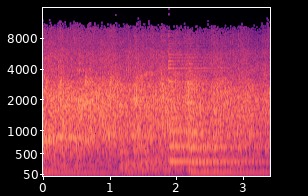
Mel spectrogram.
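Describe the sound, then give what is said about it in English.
Applause from a church audience after a call to honor Jesus: dense, sustained clapping that stays loud and even throughout, with no voices standing out. “Can we give a round of applause unto Jesus?”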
